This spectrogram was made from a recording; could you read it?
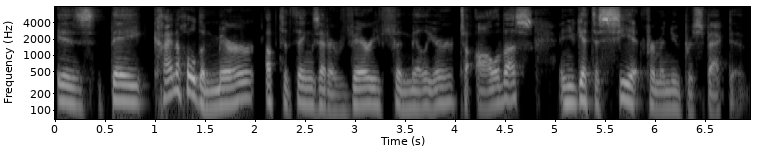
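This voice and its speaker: Bright, dry-sounding male author. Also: mid-range voice, no room sound. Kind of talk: casual interview chat.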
